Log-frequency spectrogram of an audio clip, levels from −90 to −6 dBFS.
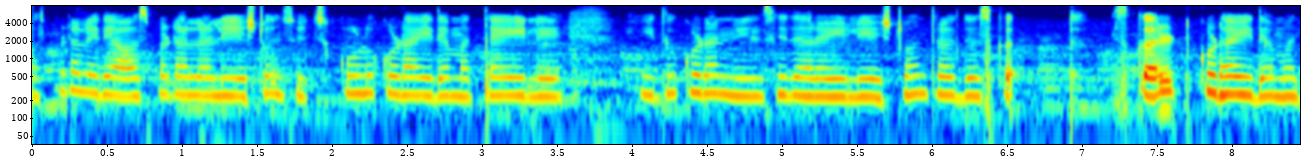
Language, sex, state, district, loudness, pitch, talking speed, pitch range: Kannada, female, Karnataka, Dharwad, -30 LUFS, 245 Hz, 150 wpm, 235-260 Hz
